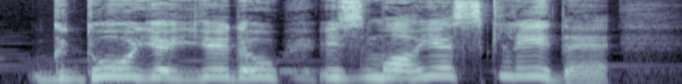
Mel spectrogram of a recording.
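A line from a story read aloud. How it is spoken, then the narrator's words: Slightly softer roar. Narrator (Slovenian): Mama medvedka je zarjovela samo malo tiše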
